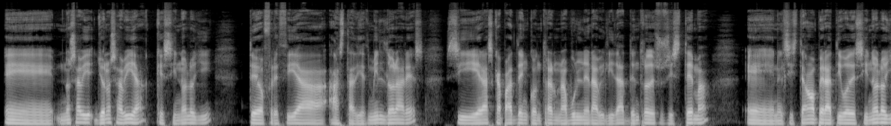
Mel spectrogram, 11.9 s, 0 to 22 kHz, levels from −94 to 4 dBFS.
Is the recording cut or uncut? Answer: uncut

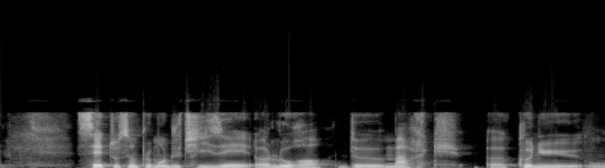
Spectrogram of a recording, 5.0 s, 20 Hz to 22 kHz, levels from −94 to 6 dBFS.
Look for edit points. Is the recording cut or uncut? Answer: uncut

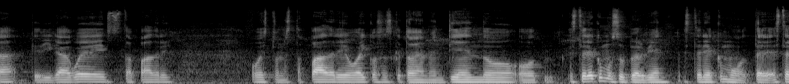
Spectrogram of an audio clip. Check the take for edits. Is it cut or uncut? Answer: cut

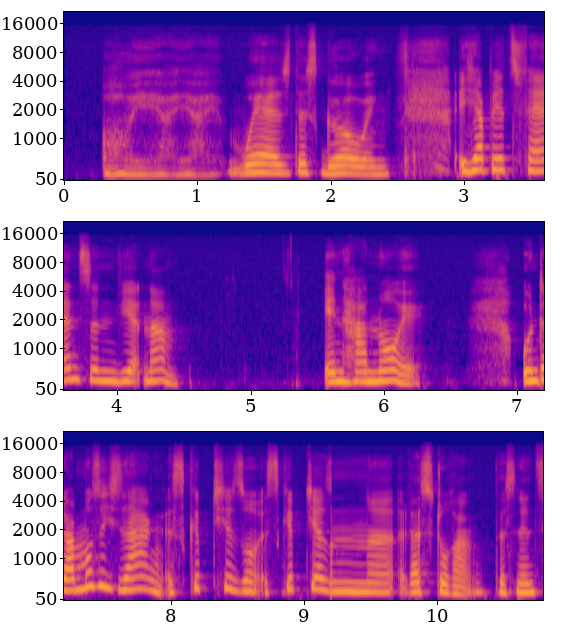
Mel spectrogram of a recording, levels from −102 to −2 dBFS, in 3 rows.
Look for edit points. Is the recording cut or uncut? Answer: cut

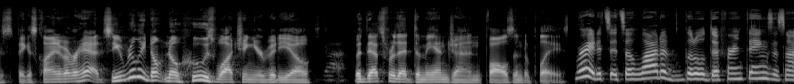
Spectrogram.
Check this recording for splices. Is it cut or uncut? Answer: cut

